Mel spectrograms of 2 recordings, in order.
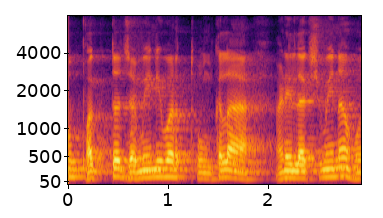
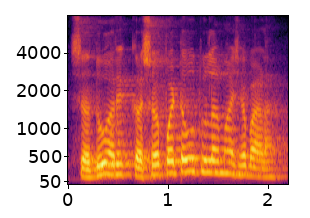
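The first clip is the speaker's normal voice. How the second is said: mild wail; 7 semitones higher than usual. A narrator's reading. Weeping mother trying to convince her son, mildly wailing. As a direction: lament to your child with restrained wailing. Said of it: "Lakshmi Tahoe फोडल्यासारखी ओरडली".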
